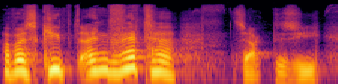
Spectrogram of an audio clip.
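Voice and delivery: hohe, laute Frauenstimme der Erzählung; besorgte Mutter. A narrator's reading. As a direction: der Familie laut und hoch nachrufen. Mutter ruft dem Vater nach. (besorgte Mutter)

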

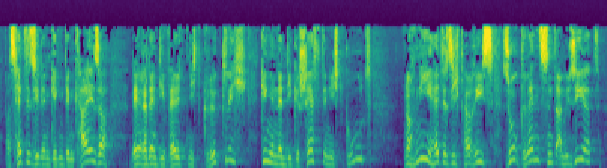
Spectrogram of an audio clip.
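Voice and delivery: lauter und höher, aufgebracht durcheinander; stürmisch empört. A narrator's reading. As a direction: wie eine empörte Runde, die dazwischenfährt. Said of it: "unterbrachen sie wieder alle stürmisch". (stürmisch und empört, laut und hoch)

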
